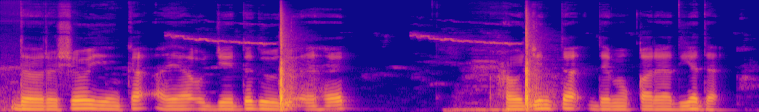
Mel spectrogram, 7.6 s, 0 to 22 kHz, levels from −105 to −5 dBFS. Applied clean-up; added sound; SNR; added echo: classical method log-MMSE.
